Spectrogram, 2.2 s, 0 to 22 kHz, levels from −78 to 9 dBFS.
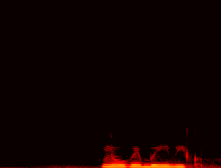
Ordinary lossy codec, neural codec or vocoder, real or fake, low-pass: none; codec, 16 kHz, 1 kbps, X-Codec, WavLM features, trained on Multilingual LibriSpeech; fake; 5.4 kHz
